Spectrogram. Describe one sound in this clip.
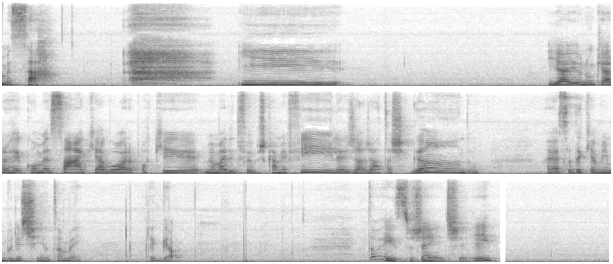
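A young woman speaks cheerfully and with animation, close to a phone microphone.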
